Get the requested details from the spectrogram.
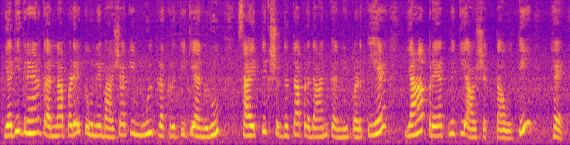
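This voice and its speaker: A woman with a high, bright-pitched voice teaches a class in a patient, explanatory way. She keeps asking rhetorical questions and checking whether her students follow. Faint noise hums behind her. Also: lively intonation, moderate pace, rough recording. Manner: patient, addresses students as "बेटा". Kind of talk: classroom lecture on a set text.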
